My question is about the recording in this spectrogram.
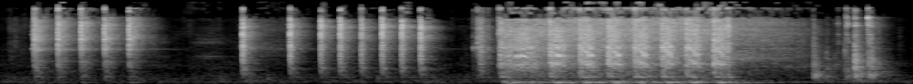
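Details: Honda EK with a B-series engine swap and an aftermarket harness installed: bursts of four to six sharp rapid clicks, then a brief buzzy chatter, with no cranking; the starter solenoid is not engaging, traced to a disturbed power cable causing poor solenoid contact.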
